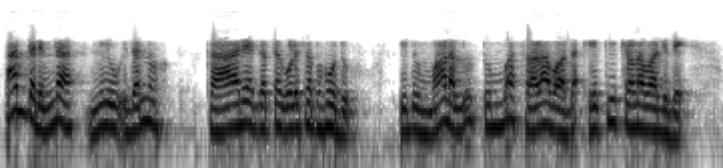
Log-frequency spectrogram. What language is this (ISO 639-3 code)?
kan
